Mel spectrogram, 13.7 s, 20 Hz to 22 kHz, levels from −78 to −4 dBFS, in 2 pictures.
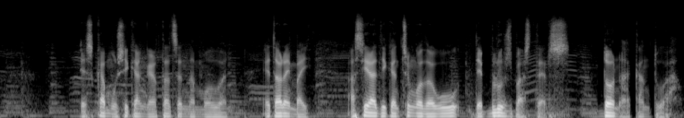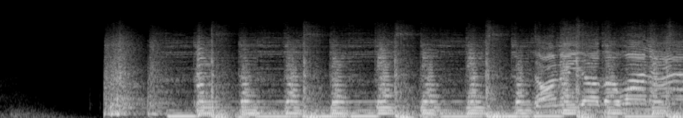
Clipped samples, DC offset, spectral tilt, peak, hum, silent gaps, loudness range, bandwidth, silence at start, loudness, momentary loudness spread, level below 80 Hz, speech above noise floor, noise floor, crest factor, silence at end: under 0.1%; under 0.1%; -6.5 dB/octave; -2 dBFS; none; none; 6 LU; 11 kHz; 0.05 s; -20 LUFS; 12 LU; -32 dBFS; 40 dB; -61 dBFS; 18 dB; 0 s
